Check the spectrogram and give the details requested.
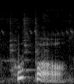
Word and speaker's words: hoopoe: and the large beak was a hoopoe, I think is how it's pronounced, and the name is also a Eurasian hoopoe. It's native to Southeast Asian, Europe, and Asian countries, and it's named after the sound it makes. And and in the morning it hangs out.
